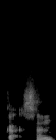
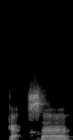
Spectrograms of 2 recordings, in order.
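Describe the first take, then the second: First: The word ends with an n sound. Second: The word ends with a long vowel. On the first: The reading continues without stopping. "Kalau dibaca lengkap" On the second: The reader stops on this word. "kalau diwakafkan"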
